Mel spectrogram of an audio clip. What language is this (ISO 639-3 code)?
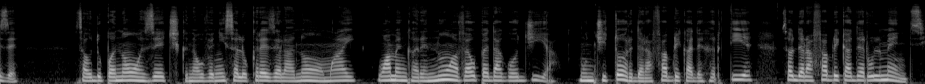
ron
